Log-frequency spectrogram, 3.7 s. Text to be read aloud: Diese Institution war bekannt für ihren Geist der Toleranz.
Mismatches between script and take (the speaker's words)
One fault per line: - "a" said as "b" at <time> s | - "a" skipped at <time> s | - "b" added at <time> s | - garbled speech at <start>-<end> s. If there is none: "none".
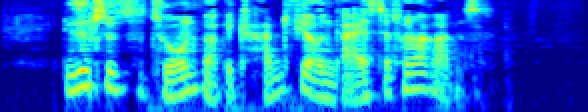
none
